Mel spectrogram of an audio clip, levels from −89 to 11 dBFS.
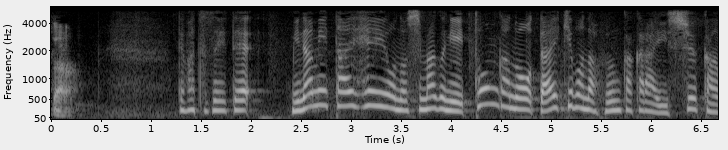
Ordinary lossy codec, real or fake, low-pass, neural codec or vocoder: none; real; 5.4 kHz; none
